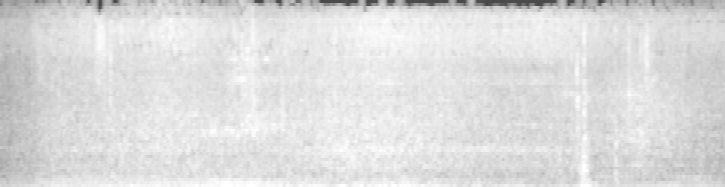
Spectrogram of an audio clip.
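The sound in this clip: A chauffeur-driven car pulls up outside a building, its engine and road noise forming a steady low rumble that swells slightly, with a single sharp knock near the end.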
